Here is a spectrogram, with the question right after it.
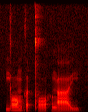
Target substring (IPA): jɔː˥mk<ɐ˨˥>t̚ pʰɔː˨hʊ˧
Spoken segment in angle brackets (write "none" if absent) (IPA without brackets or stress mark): ɐ˧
